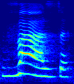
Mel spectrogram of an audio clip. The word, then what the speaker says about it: vase: mot vas alors ici pourquoi on a prononcé S comme Z parce que il y a deux voyal non c'est pas de voyal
